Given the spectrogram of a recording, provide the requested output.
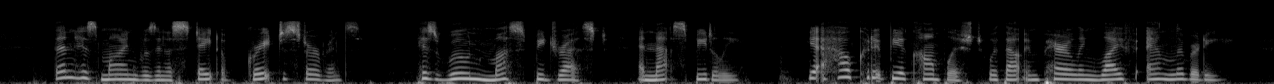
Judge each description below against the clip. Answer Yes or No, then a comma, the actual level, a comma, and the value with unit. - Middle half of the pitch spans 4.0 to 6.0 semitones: No, average, 3.0 semitones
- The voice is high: Yes, high, 230 Hz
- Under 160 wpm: Yes, slow, 135 wpm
